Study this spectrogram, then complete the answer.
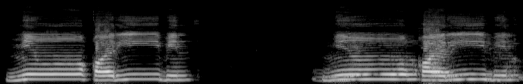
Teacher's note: Qaf is thick and high, Noon Sakina also will be thick and high.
